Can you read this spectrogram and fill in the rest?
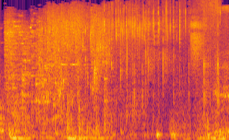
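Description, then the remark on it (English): A basin of water crashes onto the floor: a loud, dense burst of clattering and splashing that stays harsh and sustained for about two seconds, with no voices. “You swoop down and you catch the mirror before it falls, but that means the basin of water falls on the floor.”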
